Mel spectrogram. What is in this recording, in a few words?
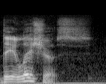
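"delicious", English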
